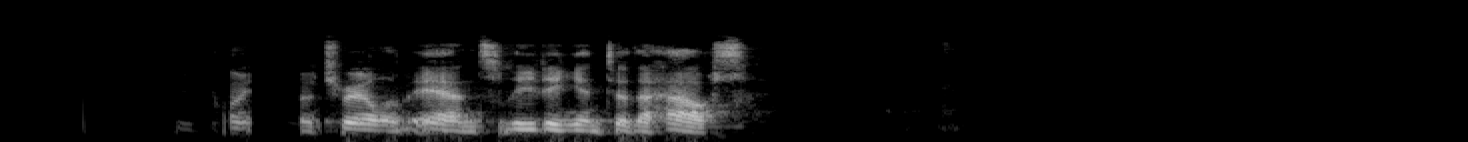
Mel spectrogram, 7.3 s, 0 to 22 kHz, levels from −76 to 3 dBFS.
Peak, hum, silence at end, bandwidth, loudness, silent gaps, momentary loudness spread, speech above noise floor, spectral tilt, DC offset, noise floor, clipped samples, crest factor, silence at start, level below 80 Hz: -4 dBFS; none; 3.6 s; 9 kHz; -22 LUFS; none; 17 LU; 65 dB; -1 dB/octave; under 0.1%; -88 dBFS; under 0.1%; 22 dB; 1.15 s; -74 dBFS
